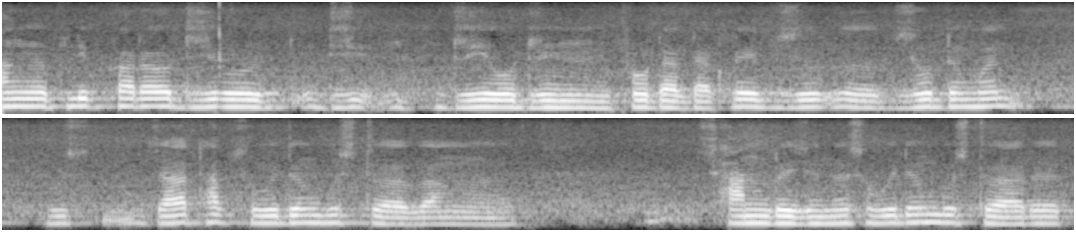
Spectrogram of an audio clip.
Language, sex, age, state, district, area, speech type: Bodo, male, 30-45, Assam, Kokrajhar, rural, spontaneous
